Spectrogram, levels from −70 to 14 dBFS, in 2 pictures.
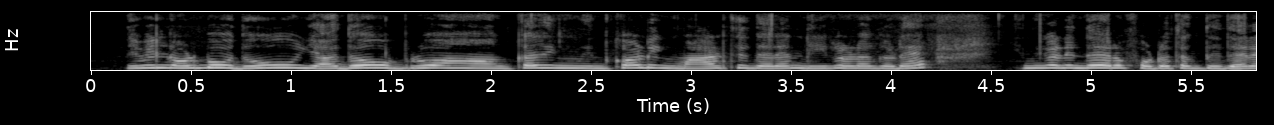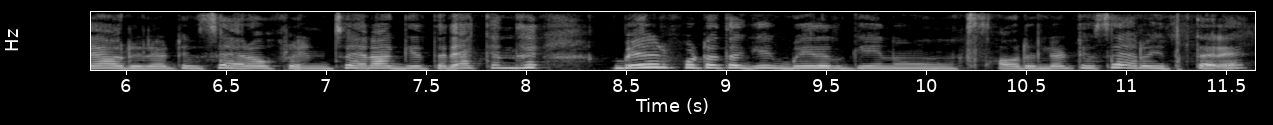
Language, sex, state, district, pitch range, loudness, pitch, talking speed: Kannada, female, Karnataka, Mysore, 295-350 Hz, -15 LUFS, 315 Hz, 160 wpm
